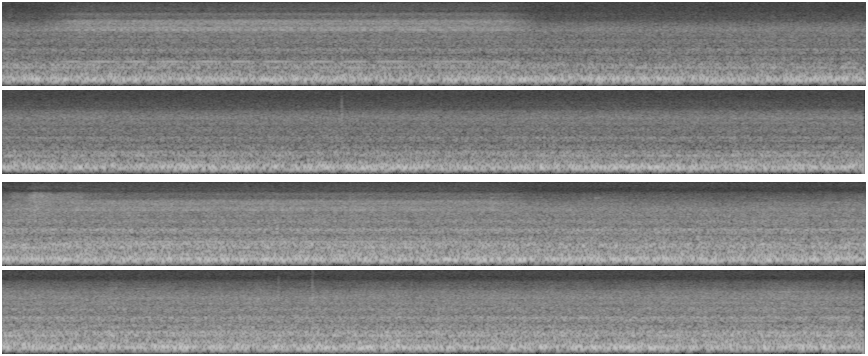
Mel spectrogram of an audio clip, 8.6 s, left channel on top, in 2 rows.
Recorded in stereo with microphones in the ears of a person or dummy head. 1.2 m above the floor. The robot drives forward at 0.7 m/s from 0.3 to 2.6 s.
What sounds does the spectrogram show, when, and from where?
Only background noise.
